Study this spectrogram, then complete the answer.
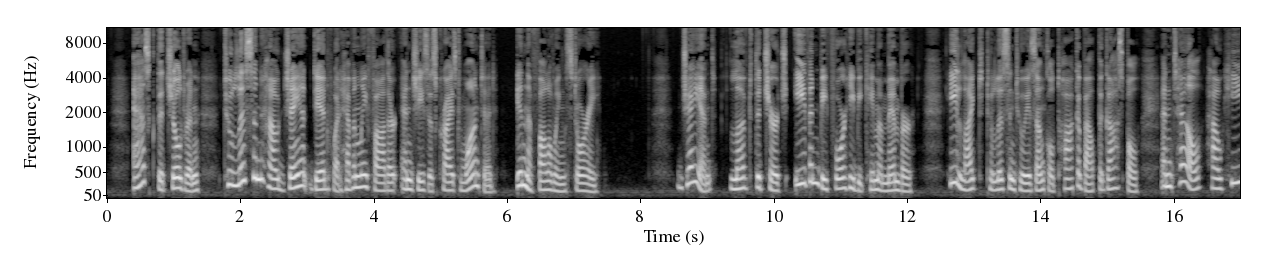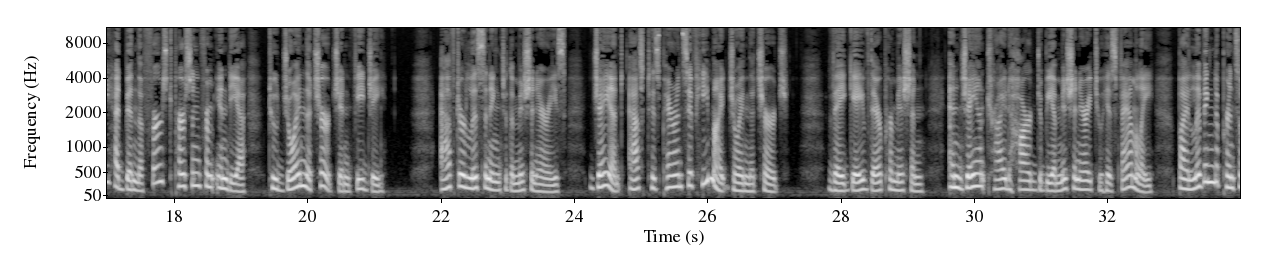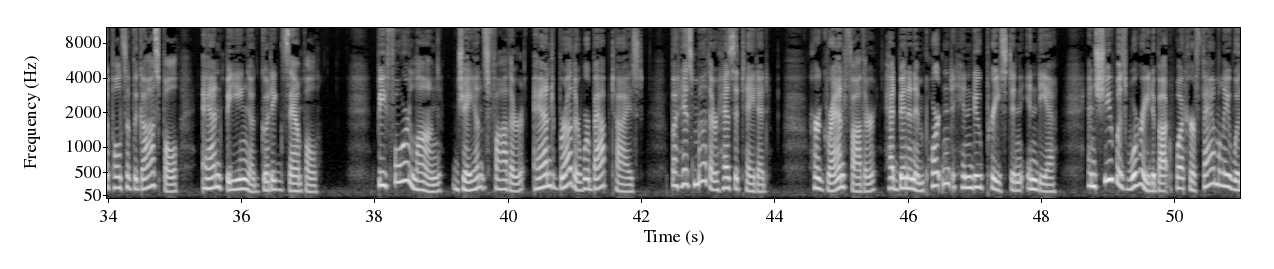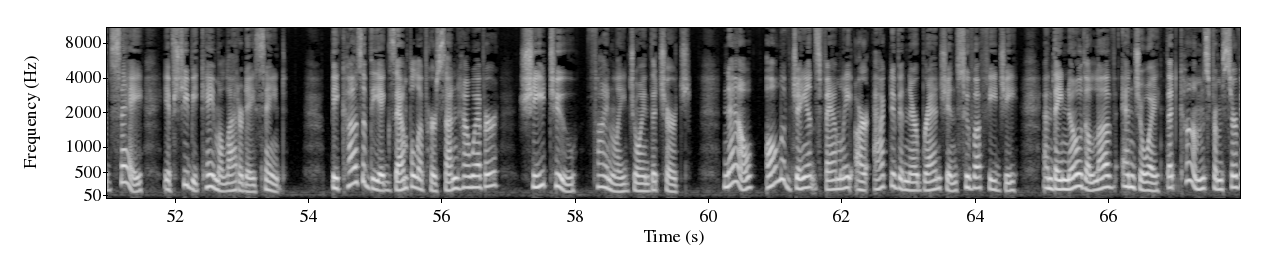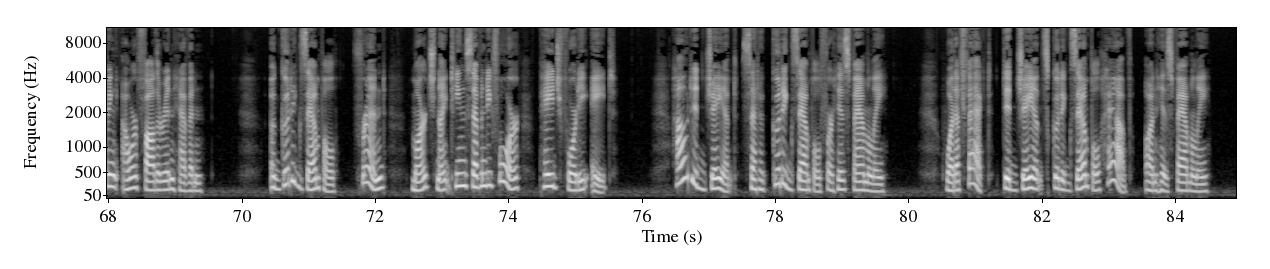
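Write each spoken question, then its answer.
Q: How did Jayant set a good example for his family?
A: He lived the principles of the gospel and was a missionary to his family

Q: What effect did Jayant's good example have on his family?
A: His whole family joined the church and are active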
